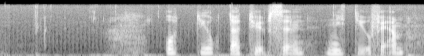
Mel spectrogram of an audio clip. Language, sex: Swedish, female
